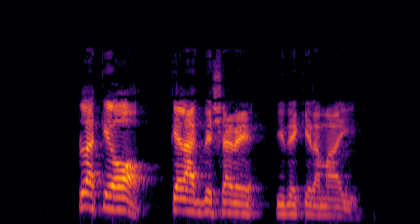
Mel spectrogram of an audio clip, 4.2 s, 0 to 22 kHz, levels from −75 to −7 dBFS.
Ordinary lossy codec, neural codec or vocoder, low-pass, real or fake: AAC, 64 kbps; none; 9.9 kHz; real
